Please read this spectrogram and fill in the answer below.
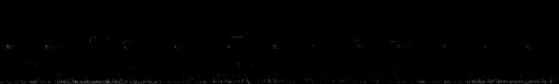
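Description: Near silence: faint outdoor background with small high chirps repeating evenly, about two or three a second.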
